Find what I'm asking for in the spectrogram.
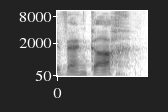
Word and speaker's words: Van Gogh: Like, even if we say, like, you know, artists like Van Gogh, or, you know, as the Dutch say, Van Gogh is apparently the correct pronunciation of that name.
